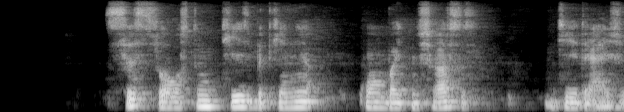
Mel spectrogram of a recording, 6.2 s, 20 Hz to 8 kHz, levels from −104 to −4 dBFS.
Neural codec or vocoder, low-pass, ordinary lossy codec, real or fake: none; none; none; real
